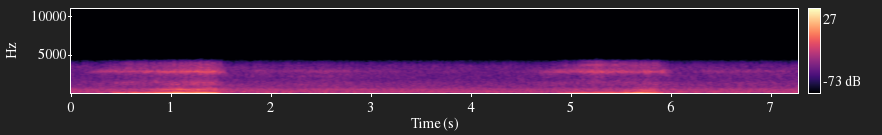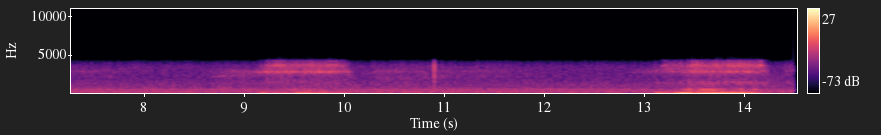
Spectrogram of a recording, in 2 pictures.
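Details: Spoiled pet puppy sleeping on pillows and blankets, snoring: four slow, rough snoring breaths over about fifteen seconds, roughly 16 a minute, quiet pauses in a calm room.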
